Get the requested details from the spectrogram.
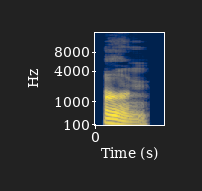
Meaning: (noun) 1. A sea eagle (Haliaeetus), especially the white-tailed eagle (Haliaeetus albicilla) 2. An eagle; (verb) To long; to yearn
- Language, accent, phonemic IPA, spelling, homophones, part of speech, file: English, US, /ɝːn/, erne, earn / ern / urn, noun / verb, En-us-erne.ogg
